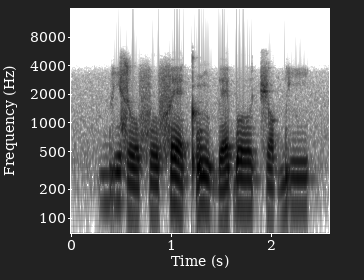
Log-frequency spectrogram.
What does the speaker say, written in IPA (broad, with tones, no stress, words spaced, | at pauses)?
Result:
bi˦zo˨ fo˨fɛ˦˨kʼũ˦ ɡ͡bɛ˨˦ɓoː˦ t͡ʃɔ˨ɡ͡bi˦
